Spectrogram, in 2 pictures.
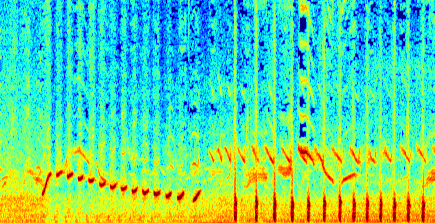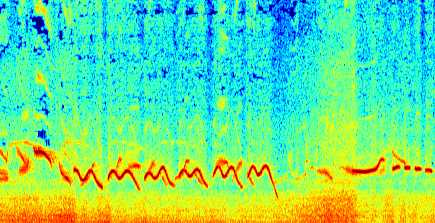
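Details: Caged Chinese hwamei in competitive fighting song, fanning its tail and flicking its wings: a falling run of clear whistled slurs, then a burst of rapid sharp clicks, ending in quick wavering warbled whistles.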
